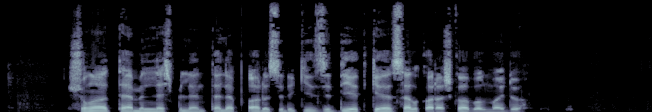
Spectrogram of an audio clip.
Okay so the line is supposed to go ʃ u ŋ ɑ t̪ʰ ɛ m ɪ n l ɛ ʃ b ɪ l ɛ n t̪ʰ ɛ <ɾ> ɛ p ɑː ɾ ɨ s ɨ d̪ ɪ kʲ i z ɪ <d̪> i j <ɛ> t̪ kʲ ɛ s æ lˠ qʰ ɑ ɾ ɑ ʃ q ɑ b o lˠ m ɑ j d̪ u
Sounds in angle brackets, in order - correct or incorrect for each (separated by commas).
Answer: incorrect, incorrect, correct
